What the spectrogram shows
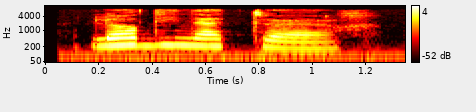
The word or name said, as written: l'ordinateur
